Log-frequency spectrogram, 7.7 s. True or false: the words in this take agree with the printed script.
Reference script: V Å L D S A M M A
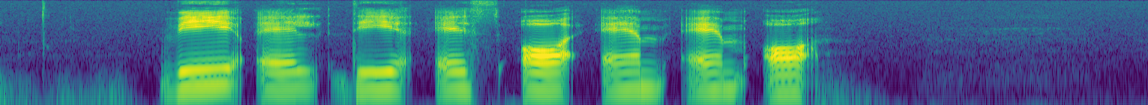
false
